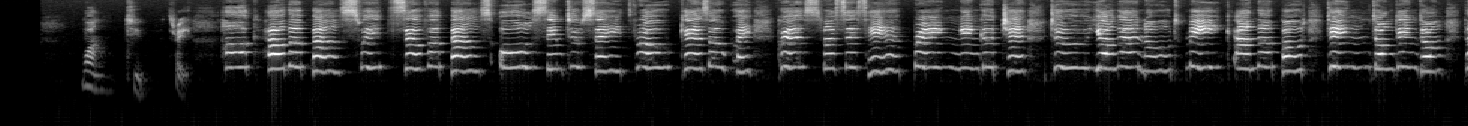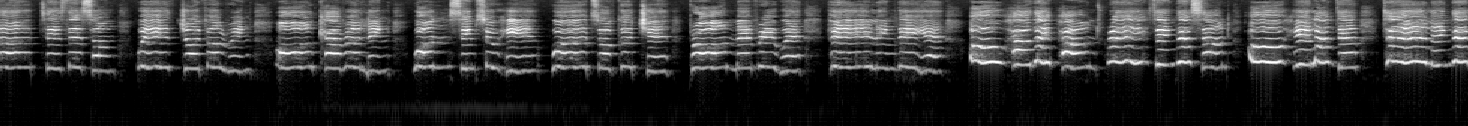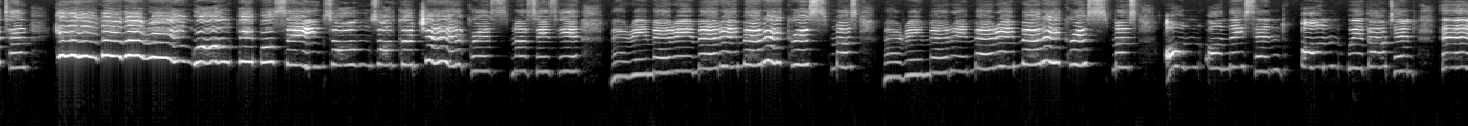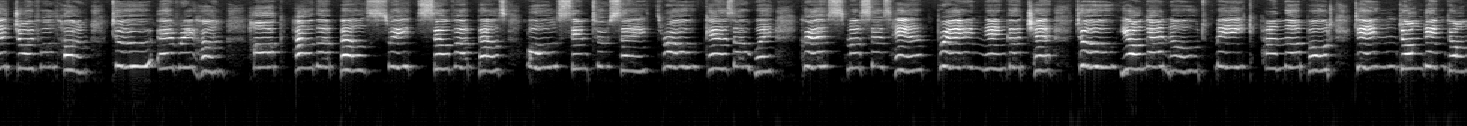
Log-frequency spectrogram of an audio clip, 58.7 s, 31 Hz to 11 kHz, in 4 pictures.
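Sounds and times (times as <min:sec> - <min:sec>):
soprano singing a carol: 0:02.2 - 0:58.7.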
